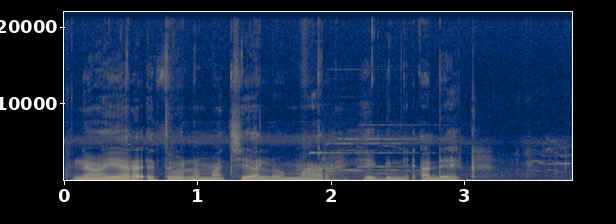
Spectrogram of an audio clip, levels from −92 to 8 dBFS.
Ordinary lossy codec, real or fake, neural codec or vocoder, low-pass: none; real; none; none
